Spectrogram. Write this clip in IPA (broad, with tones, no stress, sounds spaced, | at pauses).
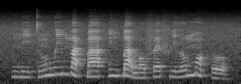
n i˨ t ũ˨˦ w i˦ m a˦˨ k͡p a˧ h ĩ˦ ɡ͡b a˦˨ w ɔ˨ f ɛ˧ f i˨ l o˨˦ m ɔ̃˦˨ h o˨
